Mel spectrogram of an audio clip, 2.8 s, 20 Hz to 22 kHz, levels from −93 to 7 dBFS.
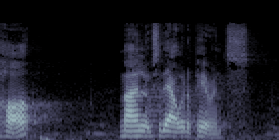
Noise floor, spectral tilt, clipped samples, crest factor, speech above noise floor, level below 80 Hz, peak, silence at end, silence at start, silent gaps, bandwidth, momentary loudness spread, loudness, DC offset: -62 dBFS; -4.5 dB/octave; under 0.1%; 22 dB; 32 dB; -62 dBFS; -10 dBFS; 0.35 s; 0 s; none; 11.5 kHz; 16 LU; -30 LUFS; under 0.1%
